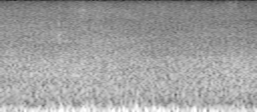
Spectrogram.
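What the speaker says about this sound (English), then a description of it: "we're at the ocean and it's super noisy" Surf breaking on an ocean beach with steady wind buffeting the microphone, a loud continuous rumbling wash of waves and gusts throughout.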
